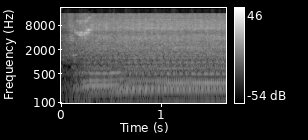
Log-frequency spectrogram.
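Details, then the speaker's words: Car after throttle body removal, cleaning and reinstallation: idles near 1000 rpm but engine note rises then flattens and holds despite throttle, still won't rev past 2000 rpm; cause not yet found. "it doesn't want to rev past 2,000 still."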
